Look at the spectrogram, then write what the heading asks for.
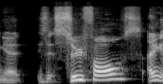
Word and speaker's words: Sioux Falls: pronouncing it is it sioux falls i think it's sioux falls i think it's how it's pronounced sioux falls city council meeting um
